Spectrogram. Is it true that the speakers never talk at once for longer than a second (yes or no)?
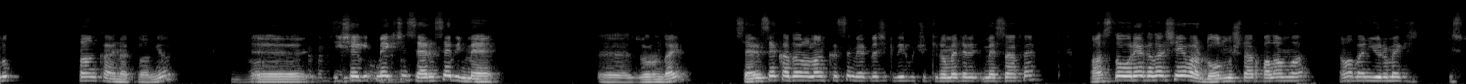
no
